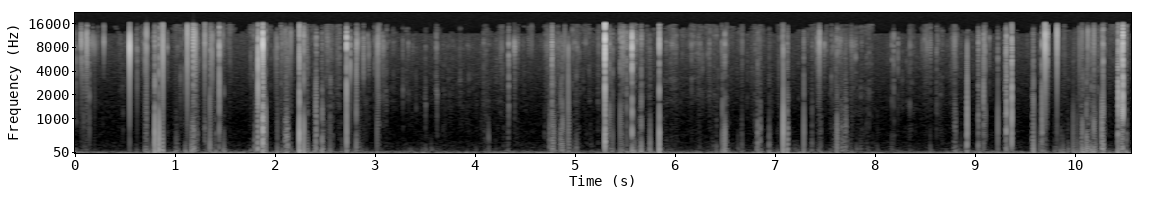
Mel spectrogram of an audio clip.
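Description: A black spiral ear pick scratches the foam cover of a small black foam-covered microphone set in a silicone dummy ear. It makes a steady stream of quiet, irregular scratching and crackling rubs, each a brief broadband burst with a muffled low thump underneath.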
